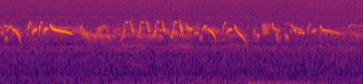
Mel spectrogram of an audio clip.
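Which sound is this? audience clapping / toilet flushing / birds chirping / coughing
birds chirping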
